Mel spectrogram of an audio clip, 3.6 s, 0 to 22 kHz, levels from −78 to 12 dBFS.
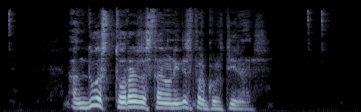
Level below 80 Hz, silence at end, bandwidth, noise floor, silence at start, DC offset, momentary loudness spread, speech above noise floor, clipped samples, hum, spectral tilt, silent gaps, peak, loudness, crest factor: -60 dBFS; 1 s; 16.5 kHz; -61 dBFS; 0.1 s; under 0.1%; 24 LU; 43 dB; under 0.1%; none; -4.5 dB/octave; none; -2 dBFS; -18 LUFS; 18 dB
